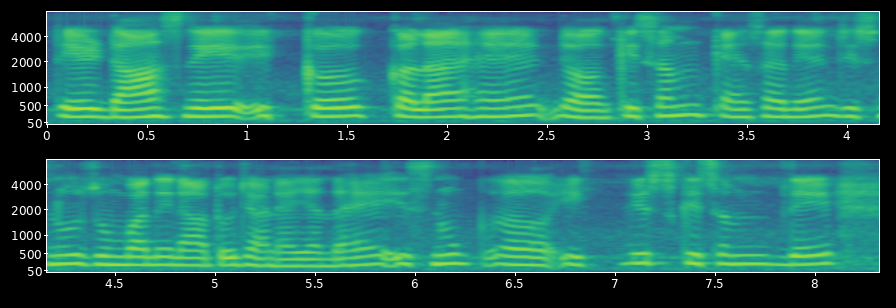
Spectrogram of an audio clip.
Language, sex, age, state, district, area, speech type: Punjabi, female, 18-30, Punjab, Mansa, urban, spontaneous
